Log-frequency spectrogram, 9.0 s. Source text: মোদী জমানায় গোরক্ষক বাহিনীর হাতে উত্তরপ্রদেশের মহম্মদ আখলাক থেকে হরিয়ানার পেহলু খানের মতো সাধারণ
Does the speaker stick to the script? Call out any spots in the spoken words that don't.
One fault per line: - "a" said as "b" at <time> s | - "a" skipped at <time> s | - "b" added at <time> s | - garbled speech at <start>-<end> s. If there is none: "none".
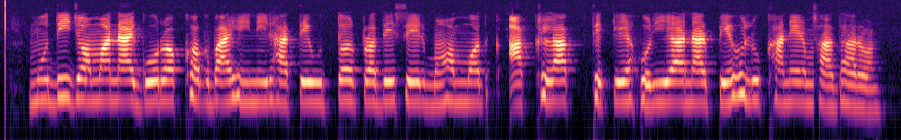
- "মতো" skipped at 8.1 s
